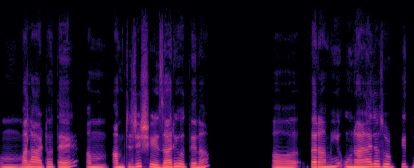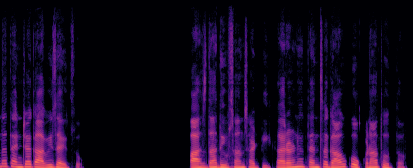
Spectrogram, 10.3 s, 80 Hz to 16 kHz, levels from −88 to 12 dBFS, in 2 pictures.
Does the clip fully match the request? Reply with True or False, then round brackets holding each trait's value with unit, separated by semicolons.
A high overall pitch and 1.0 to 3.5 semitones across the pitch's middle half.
True (210 Hz; 2.5 semitones)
